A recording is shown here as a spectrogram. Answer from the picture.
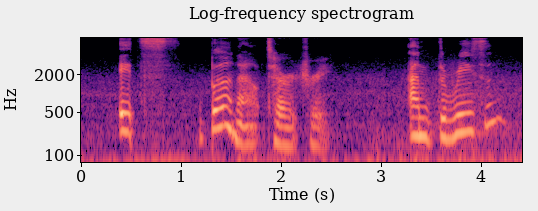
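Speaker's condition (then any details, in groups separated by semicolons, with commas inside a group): No condition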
